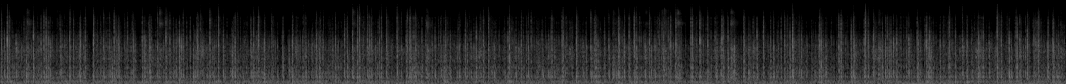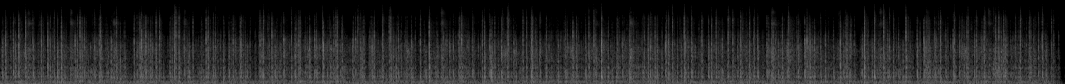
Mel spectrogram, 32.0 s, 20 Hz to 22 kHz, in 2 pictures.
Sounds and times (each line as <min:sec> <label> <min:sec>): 0:00.1 Raining on the Glass Window 0:31.9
